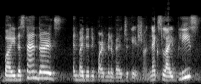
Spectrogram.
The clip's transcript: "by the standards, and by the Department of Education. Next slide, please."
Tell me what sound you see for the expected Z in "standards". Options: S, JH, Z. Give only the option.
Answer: S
